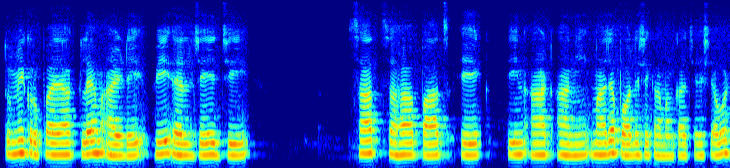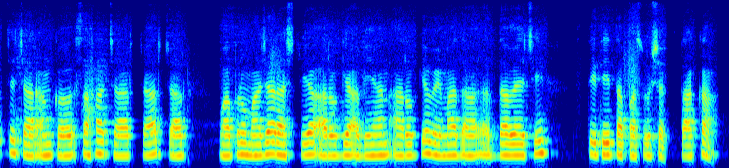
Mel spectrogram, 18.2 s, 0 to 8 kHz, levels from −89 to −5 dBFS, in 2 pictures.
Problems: none marked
